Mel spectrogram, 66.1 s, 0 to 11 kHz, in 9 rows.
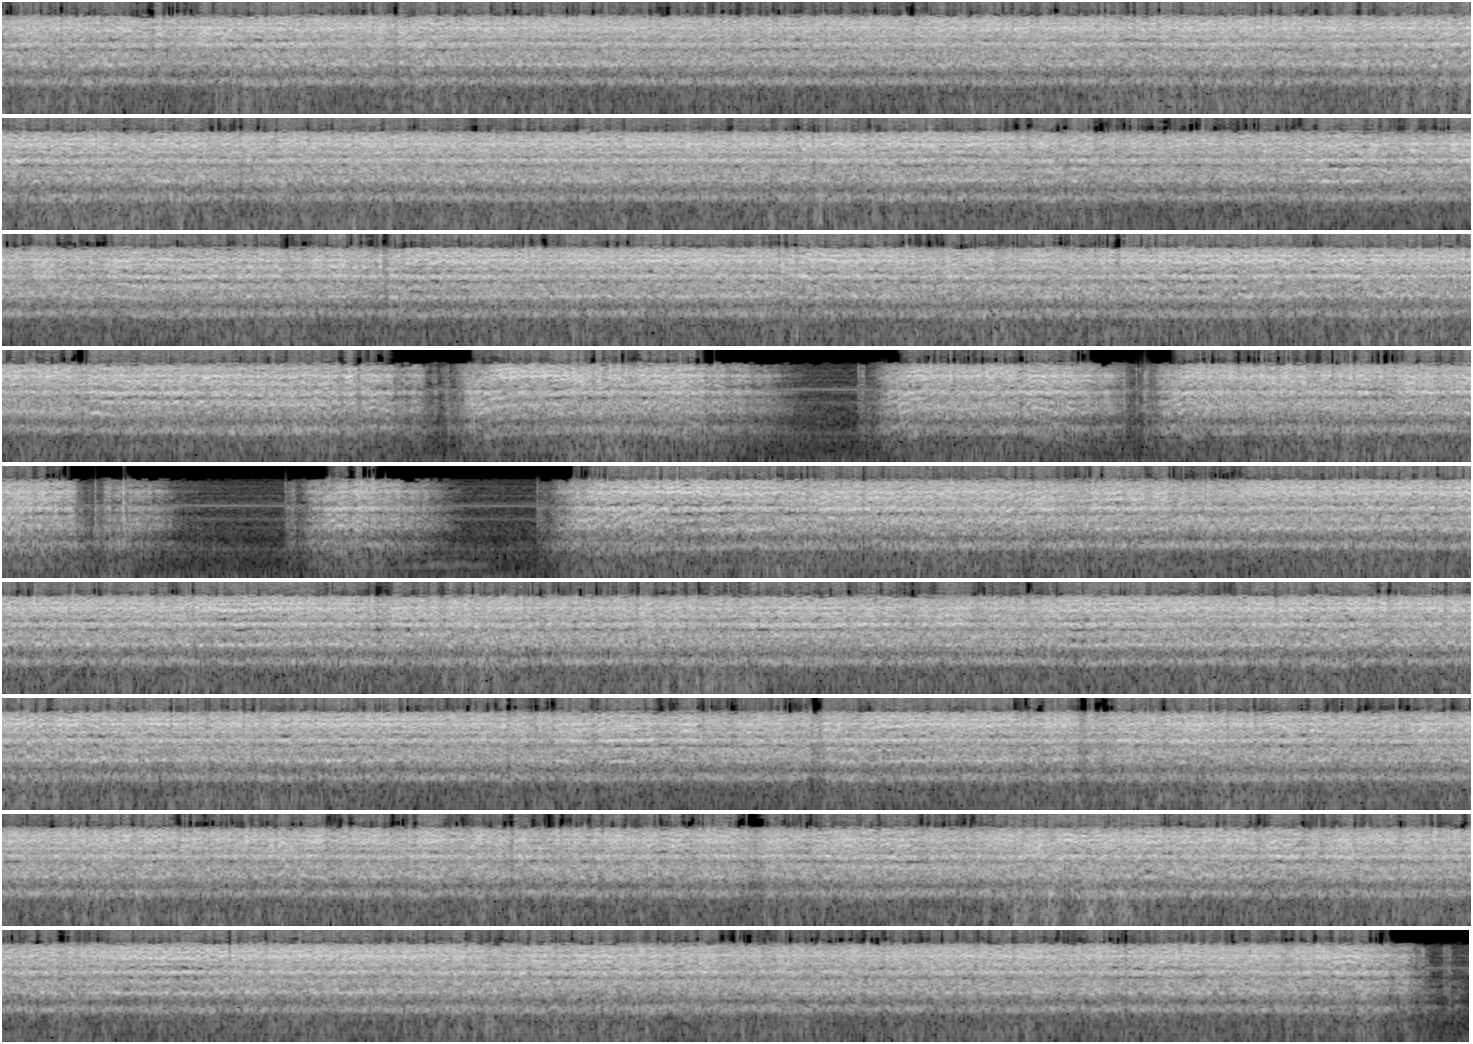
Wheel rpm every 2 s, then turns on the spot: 230, 230, 230, 230, 230, 230, 230, 230, 230, 230, 220, 200, 110, 80, 150, 20, 150, 220, 230, 220, 230, 230, 230, 230, 230, 230, 230, 230, 220, 230, 220, 230, 190.
none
